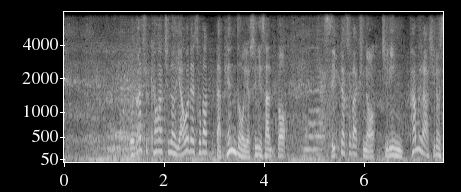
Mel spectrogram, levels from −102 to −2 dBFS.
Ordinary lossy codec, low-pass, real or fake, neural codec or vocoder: Opus, 64 kbps; 7.2 kHz; fake; codec, 16 kHz, 1.1 kbps, Voila-Tokenizer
